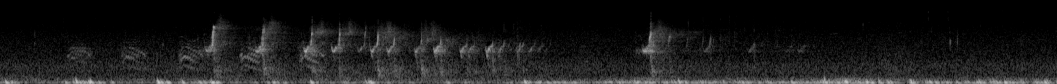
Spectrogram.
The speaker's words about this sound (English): And children were skimming ice on top of the frozen lake.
